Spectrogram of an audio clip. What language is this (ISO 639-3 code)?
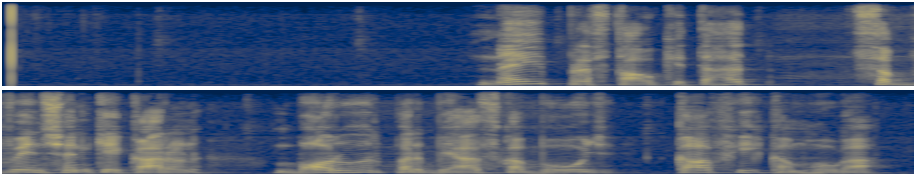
hin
